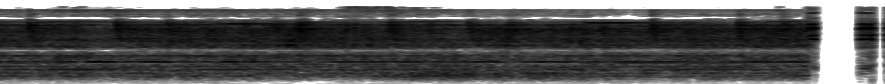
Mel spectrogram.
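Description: A steady, even rushing noise with a few faint held tones beneath it, unchanging throughout.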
